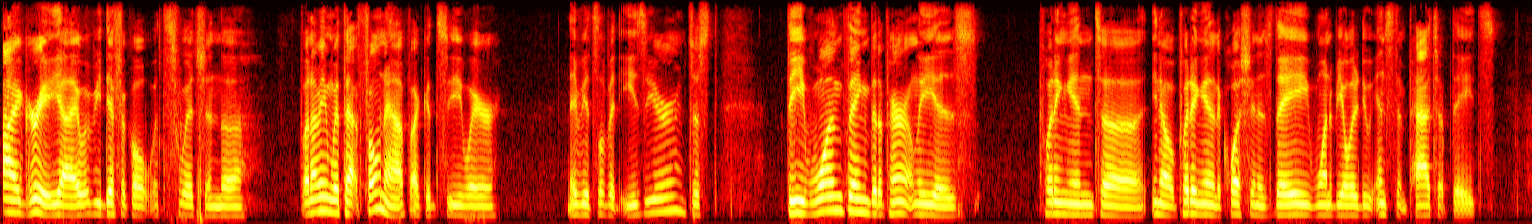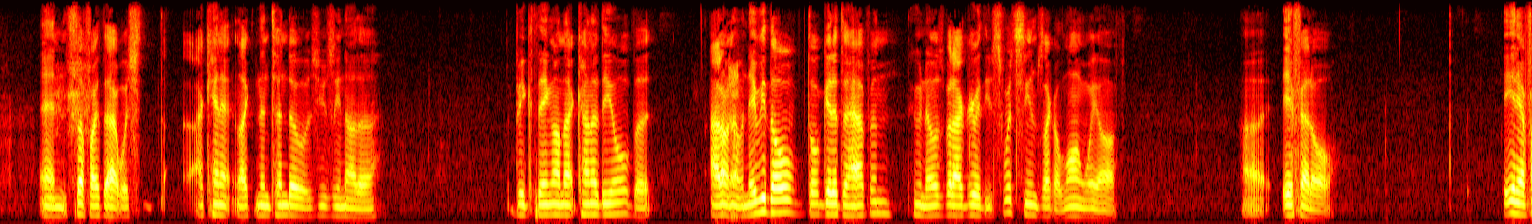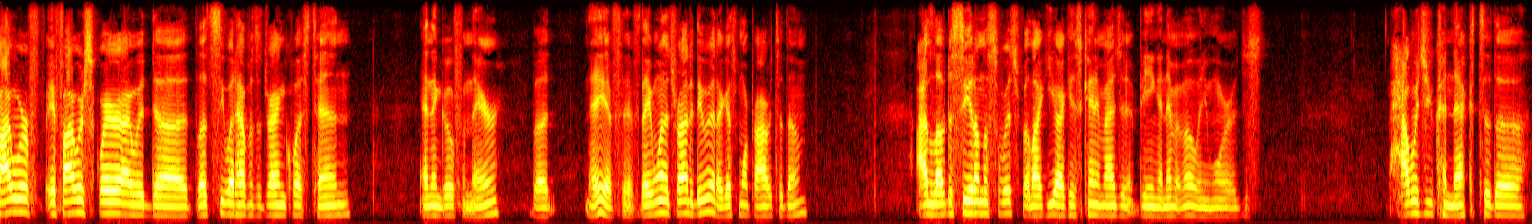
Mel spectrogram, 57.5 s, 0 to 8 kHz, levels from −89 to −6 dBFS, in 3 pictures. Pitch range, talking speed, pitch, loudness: 125-150 Hz, 180 wpm, 135 Hz, -18 LUFS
